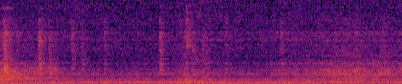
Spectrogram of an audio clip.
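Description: A low, steady drone over a low rumble from the episode's soundtrack playing on the TV. The drone stops about three seconds in.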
